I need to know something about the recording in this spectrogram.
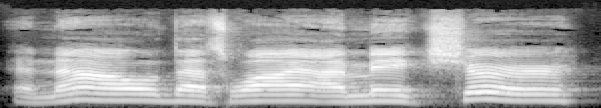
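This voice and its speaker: A man's voice: sits high, fairly even intonation, takes it slowly, pushed and bright, clean tone. A man hosting his own podcast, talking casually in a rambling, frank and self-deprecating way into a home microphone. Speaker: podcast host. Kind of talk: casual solo podcast monologue.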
